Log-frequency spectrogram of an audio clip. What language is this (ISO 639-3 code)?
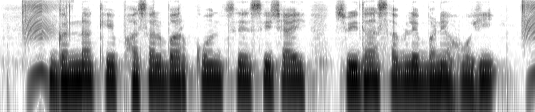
hne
